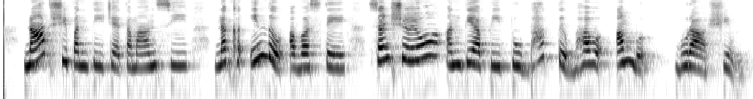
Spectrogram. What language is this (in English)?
Sanskrit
